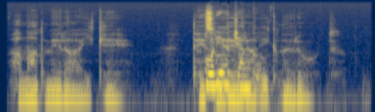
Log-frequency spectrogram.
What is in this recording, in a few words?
human vocal male pray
